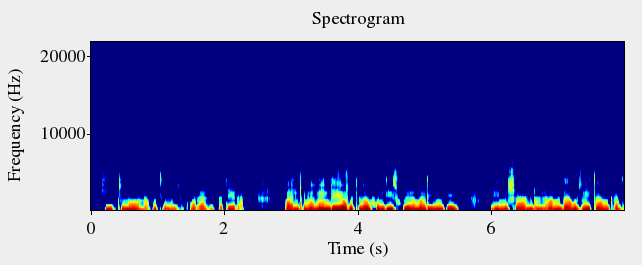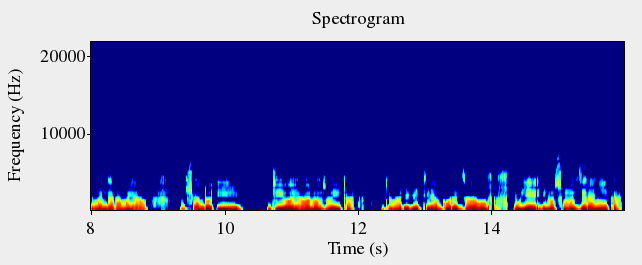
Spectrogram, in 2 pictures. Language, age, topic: Ndau, 50+, education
